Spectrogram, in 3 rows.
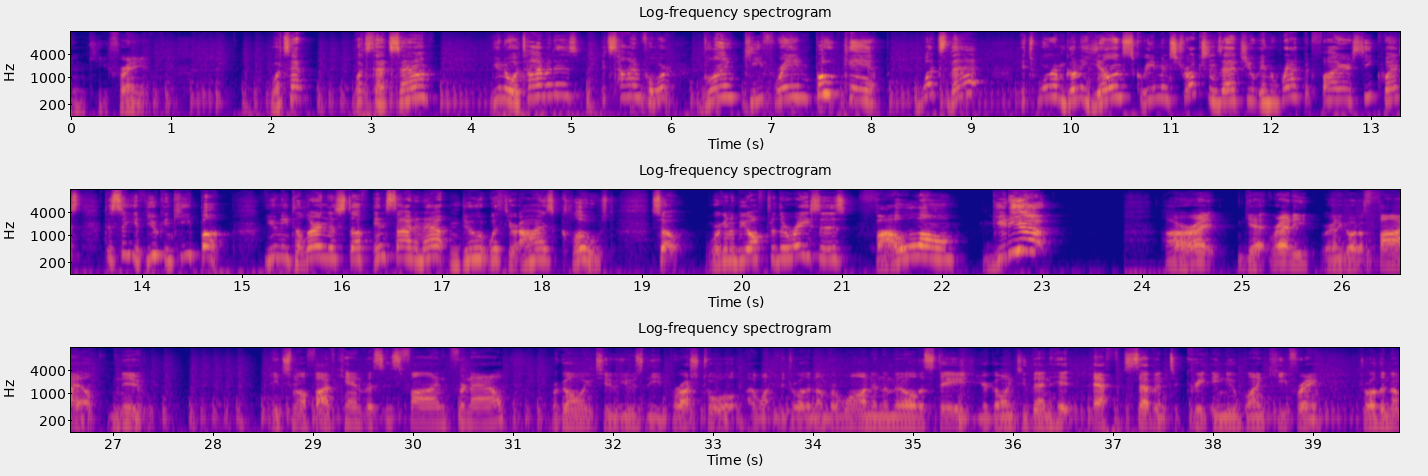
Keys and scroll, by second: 36.8 F7.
